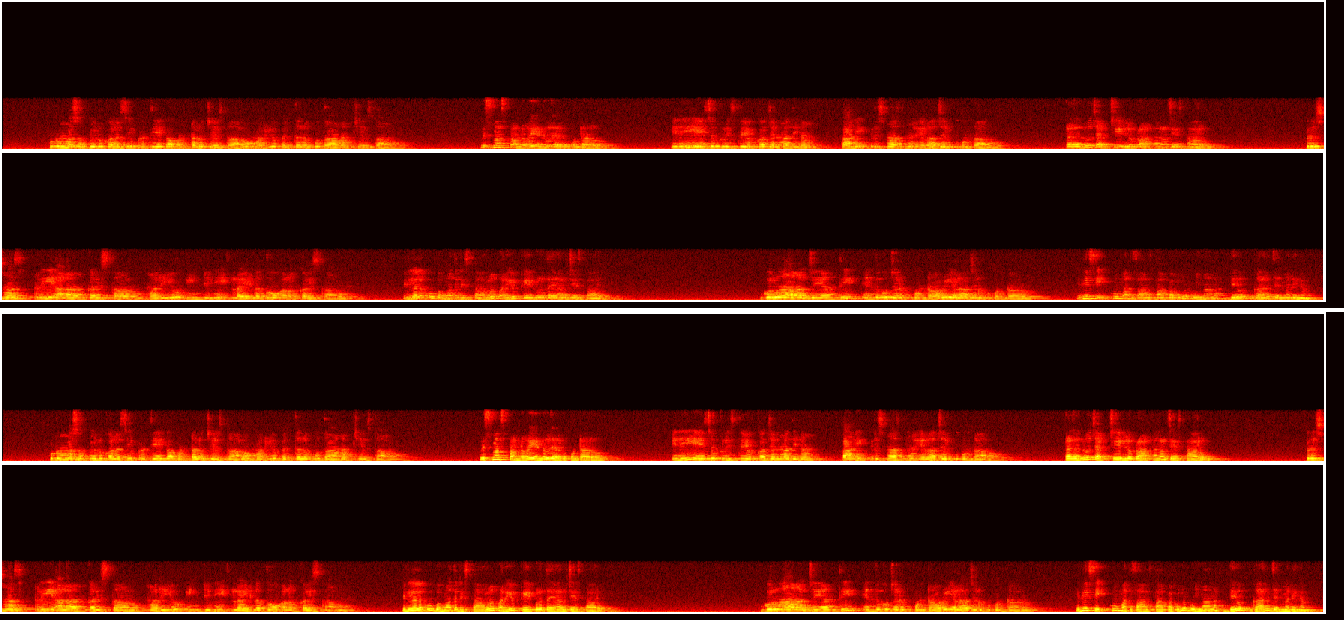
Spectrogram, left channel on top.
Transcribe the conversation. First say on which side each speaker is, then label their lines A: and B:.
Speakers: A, on the left; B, on the right.
A: కుటుంబ సభ్యులు కలిసి ప్రత్యేక వంటలు చేస్తారు మరియు పెద్దలకు దానం చేస్తారు
B: క్రిస్మస్ పండుగ ఎందుకు జరుపుకుంటారు
A: ఇది యేసు క్రీస్తు యొక్క జన్మదినం, కానీ క్రిస్మస్ ను ఎలా జరుపుకుంటారో.
B: ప్రజలు చర్చిల్లో, ప్రార్థనలు చేస్తారు.
A: క్రిస్మస్ ట్రీ అలంకరిస్తారు మరియు ఇంటిని లైట్లతో అలంకరిస్తారు.
B: పిల్లలకు బహుమతులిస్తారు మరియు కేకులు తయారు చేస్తారు.
A: గురునానక్ జయంతి ఎందుకు జరుపుకుంటారు, ఎలా జరుపుకుంటారు.
B: ఇది సిక్కు మత సంస్థాపకుడు గురునానక్ దేవ్ గారి జన్మదినం.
